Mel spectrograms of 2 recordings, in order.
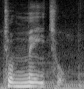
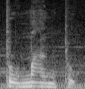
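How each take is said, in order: First: It has no n sound before the t. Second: It has an n sound before the t. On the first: The speaker calls it right. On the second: The speaker calls it wrong.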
